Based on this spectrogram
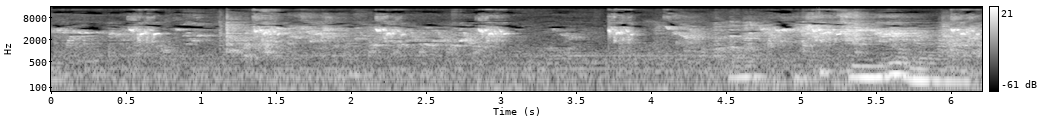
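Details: Singing male budgerigar: loud bursts of chirping, scratchy warble roughly every second, with quieter chatter between.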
